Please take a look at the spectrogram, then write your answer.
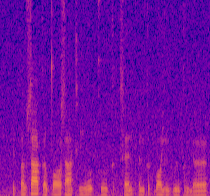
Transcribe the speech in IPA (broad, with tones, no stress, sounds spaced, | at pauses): ɪ˨ k̚ w ɐ˨˥ w s aː˥ k ɐ˨˥ w t̪ ɔː˨˧ s aː˨ kʰ iː˨˥ w uː˧ p̚ kʰ uː˨ k ɐ˧ k̚ t͡sʰ ɛː˨˥ n pʰ ɵ˨ n k ɐ˥ k̚ w ɔː˧ j ʊ˨˩ ŋ kʷ iː˨ w k ɐ˨˩ ŋ j œː˧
